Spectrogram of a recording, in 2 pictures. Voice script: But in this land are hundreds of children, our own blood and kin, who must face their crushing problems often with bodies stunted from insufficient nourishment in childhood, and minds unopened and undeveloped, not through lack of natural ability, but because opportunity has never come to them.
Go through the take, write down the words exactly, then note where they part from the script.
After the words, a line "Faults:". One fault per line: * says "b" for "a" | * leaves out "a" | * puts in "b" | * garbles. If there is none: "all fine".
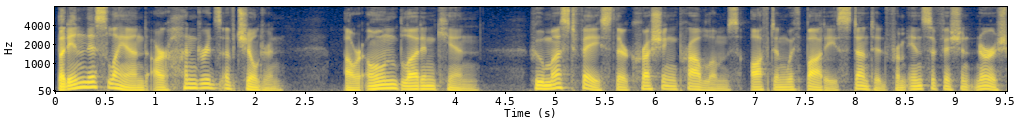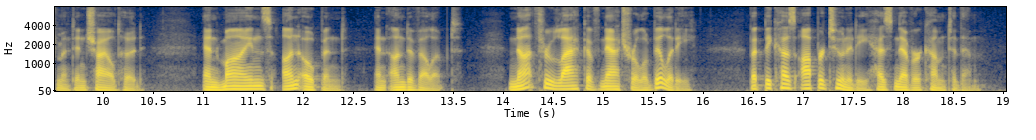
But in this land are hundreds of children, our own blood and kin, who must face their crushing problems often with bodies stunted from insufficient nourishment in childhood, and minds unopened and undeveloped, not through lack of natural ability, but because opportunity has never come to them.
Faults:
all fine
